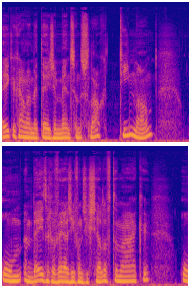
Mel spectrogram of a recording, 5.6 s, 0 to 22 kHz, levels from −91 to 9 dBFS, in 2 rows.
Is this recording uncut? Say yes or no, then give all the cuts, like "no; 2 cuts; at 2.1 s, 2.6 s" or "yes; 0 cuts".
no; 1 cut; at 3.1 s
